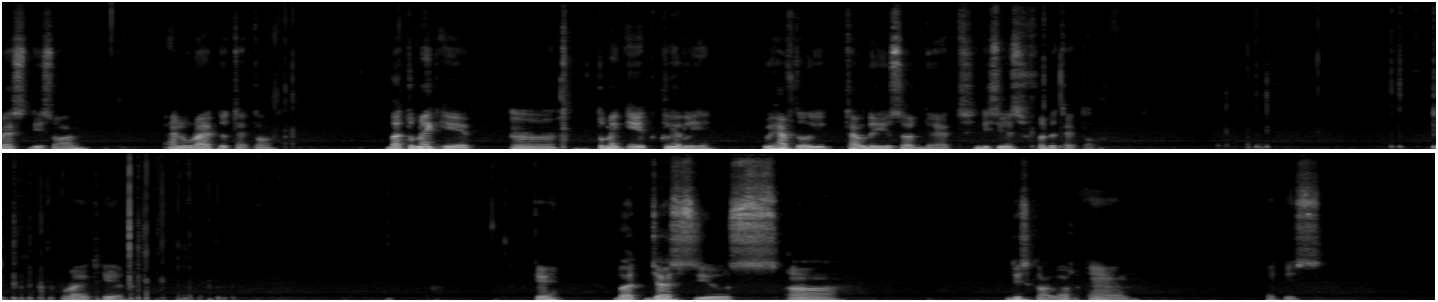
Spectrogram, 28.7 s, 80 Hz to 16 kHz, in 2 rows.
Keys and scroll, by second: 0.7 super+s, 2.5 super+=, 6.6 super+d, 17.4 Escape.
